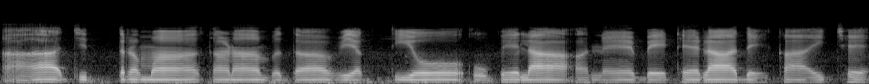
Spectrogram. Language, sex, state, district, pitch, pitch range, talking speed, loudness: Gujarati, male, Gujarat, Gandhinagar, 110 Hz, 105-110 Hz, 70 wpm, -20 LUFS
